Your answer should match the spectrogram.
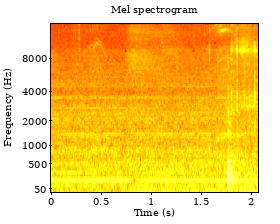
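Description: Steady low mechanical hum of a running machine or fan, with one light knock near the end as a plastic part is set down on the workbench.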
